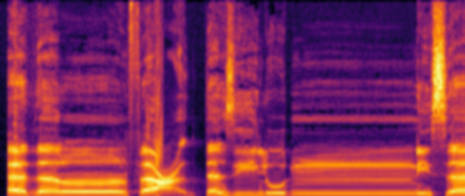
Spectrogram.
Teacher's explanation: तनवीन है और तनवीन के बाद फ़ा है तो यहाँ इख्फ़ा कीजिएगा और यहाँ वक़फ़ ना कीजिएगा क्योंकि आगे लाम अलिफ ला लिखा हुआ है।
